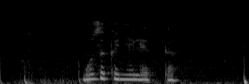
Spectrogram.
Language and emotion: Russian, neutral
